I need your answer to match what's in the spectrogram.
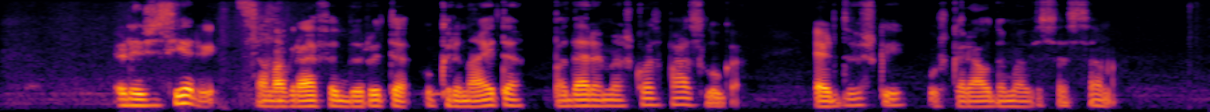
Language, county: Lithuanian, Šiauliai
